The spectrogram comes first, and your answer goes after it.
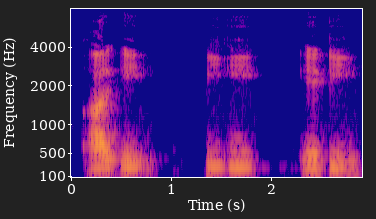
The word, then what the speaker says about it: repeat: The next one is repeat. R E P E A T repeat. Re is untressed and Pete is press syllable in this example.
